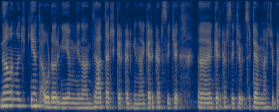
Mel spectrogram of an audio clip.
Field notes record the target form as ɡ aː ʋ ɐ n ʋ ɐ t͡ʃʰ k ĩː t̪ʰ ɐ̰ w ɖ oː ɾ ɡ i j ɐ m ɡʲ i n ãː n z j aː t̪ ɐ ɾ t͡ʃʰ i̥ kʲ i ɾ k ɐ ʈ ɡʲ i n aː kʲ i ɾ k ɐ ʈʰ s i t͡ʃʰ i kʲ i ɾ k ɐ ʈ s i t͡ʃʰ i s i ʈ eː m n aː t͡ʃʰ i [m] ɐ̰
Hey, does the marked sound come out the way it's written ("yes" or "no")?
no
